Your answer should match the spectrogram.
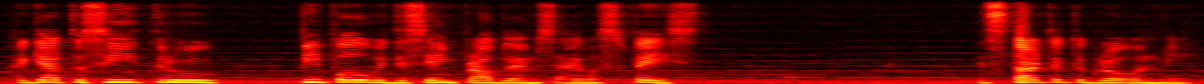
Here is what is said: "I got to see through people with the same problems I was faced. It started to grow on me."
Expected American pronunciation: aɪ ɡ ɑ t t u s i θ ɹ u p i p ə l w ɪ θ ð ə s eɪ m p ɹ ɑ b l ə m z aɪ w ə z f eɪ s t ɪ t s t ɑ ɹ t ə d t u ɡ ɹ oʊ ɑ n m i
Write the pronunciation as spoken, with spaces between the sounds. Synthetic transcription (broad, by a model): aɪ ɡ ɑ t t u s i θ ɹ u p i p ə l w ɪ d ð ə s eɪ m p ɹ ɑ b l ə m s aɪ w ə s f eɪ s t ɪ t s t ɑ ɹ t ə d t u ɡ ɹ oʊ ɑ n m i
